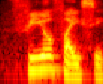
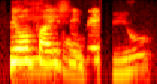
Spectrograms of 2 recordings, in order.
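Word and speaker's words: Phaeophyceae: Also called फियोफाइसी। क्या बोलते हैं? थियोफाइसी।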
